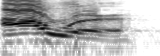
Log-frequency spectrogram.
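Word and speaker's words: hour: h é muito então aqui é our o h não tem som como também acontece no português ok no caso português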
